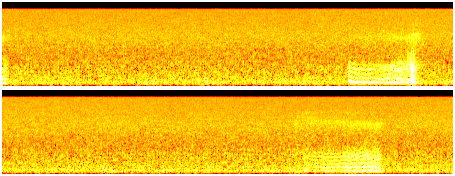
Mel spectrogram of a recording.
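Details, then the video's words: Asleep, a Chihuahua lets out two raspy, buzzing snores about five seconds apart, each a harmonic wheeze lasting roughly a second and ending in a short sharper catch, with a soft steady hiss in the quiet room. "Snoring Chihuahua"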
